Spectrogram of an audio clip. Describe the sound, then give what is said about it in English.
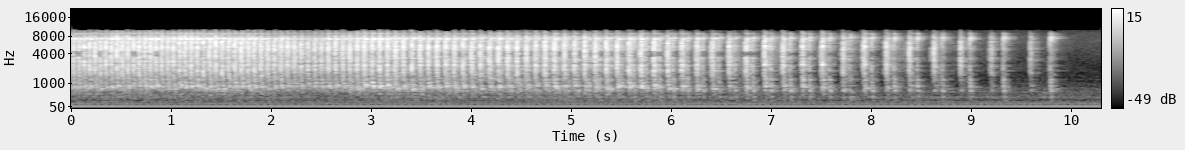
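A prize wheel is given a hearty spin, its pointer clicking in a fast, dense rattle that gradually slows into evenly spaced, distinct ticks before stopping. “give that wheel a spin? Yeah, let's make this thing happen. That was a hearty spin.”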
